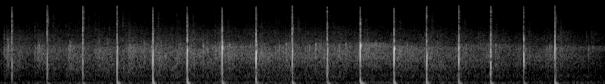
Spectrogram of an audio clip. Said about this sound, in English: And so I want to put my hands together and clap for you.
